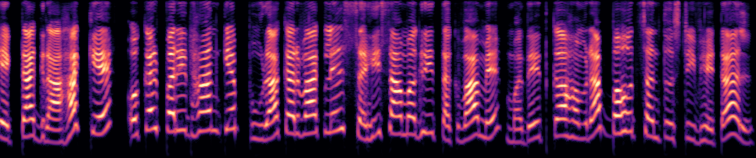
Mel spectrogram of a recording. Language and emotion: Maithili, happy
